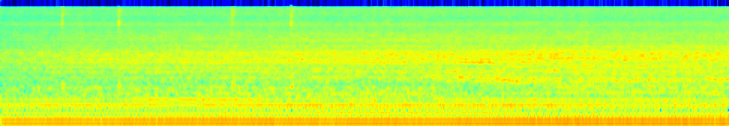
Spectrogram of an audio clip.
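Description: Steady low electrical hum with even overtones, getting slightly louder as it goes on.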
